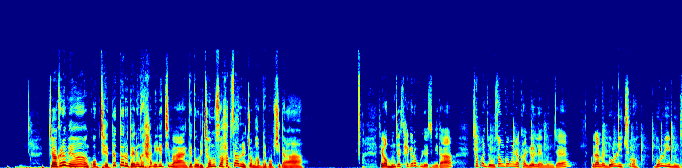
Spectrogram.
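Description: A young woman speaks clearly into a microphone, explaining calmly.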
